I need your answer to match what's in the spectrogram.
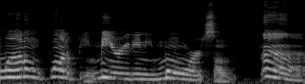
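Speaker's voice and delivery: high, whiny mock-kid voice; imitating a childish complainer; talking like a child. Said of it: "they talk like one".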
